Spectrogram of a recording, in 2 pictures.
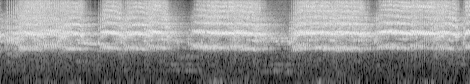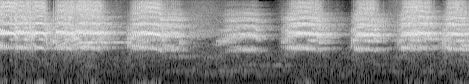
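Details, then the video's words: Sun conures, parakeets described as chirpy and loud, giving harsh, raspy screeches in dense bursts of about half a second to a second, nearly continuous with brief gaps, piercing and high-pitched throughout. "Cute & Chirpy Sun conure birds! Lovely cute and loud birds!"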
